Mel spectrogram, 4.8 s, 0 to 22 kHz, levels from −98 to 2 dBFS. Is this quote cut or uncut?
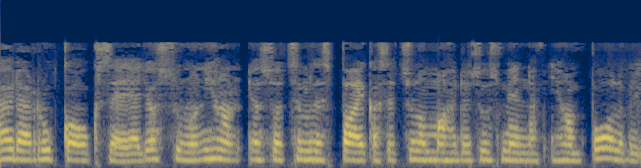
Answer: uncut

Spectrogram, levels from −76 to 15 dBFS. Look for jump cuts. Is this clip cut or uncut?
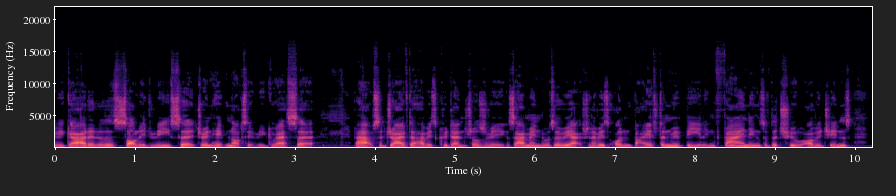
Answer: uncut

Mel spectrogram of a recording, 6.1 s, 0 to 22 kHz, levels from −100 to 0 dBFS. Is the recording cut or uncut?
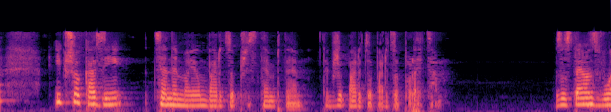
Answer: uncut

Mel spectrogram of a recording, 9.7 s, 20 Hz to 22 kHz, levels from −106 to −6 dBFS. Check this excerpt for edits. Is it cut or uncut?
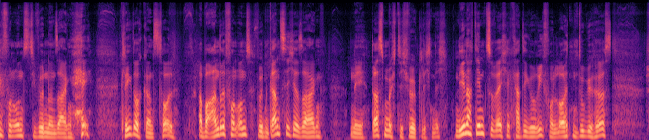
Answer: cut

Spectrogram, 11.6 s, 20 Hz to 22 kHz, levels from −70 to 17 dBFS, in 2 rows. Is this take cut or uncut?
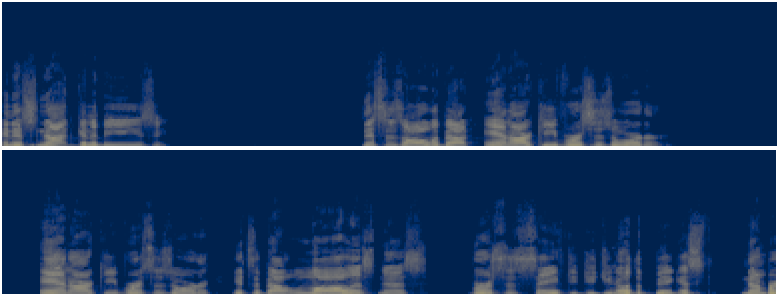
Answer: uncut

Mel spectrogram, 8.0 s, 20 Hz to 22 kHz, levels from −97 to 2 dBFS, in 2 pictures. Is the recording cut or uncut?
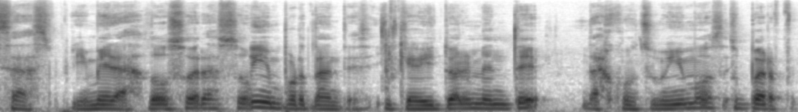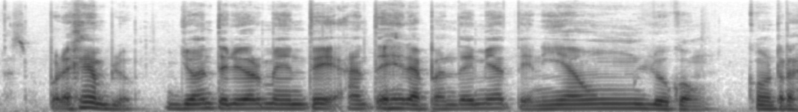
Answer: cut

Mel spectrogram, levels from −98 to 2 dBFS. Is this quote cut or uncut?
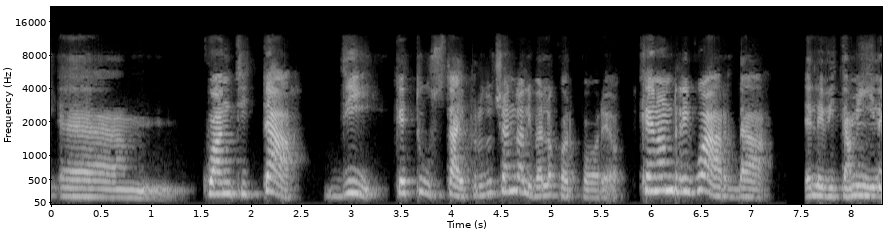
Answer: cut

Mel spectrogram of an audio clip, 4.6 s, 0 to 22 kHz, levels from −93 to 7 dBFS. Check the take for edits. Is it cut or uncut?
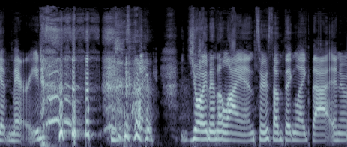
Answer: uncut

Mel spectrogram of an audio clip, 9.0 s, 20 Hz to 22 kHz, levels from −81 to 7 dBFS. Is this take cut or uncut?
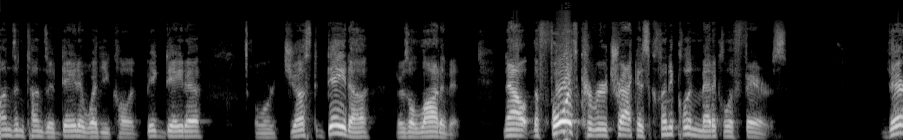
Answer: uncut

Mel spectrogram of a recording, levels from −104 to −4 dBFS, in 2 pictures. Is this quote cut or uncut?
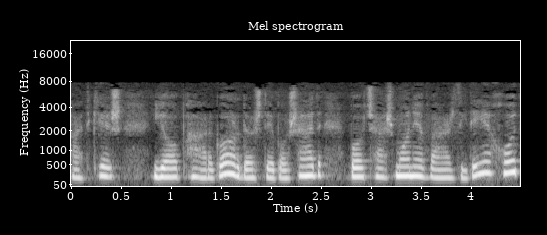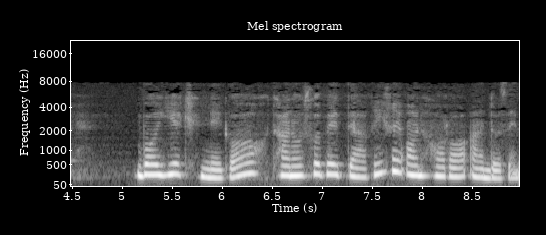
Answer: uncut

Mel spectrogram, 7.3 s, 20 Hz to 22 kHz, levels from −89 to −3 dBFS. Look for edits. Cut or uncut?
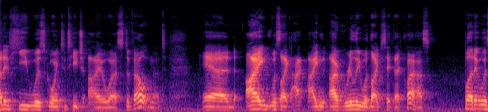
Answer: cut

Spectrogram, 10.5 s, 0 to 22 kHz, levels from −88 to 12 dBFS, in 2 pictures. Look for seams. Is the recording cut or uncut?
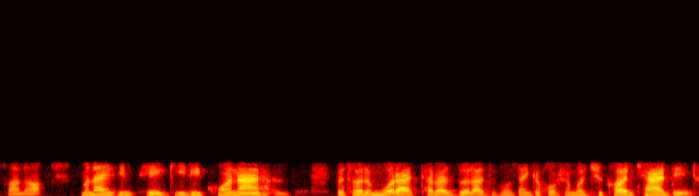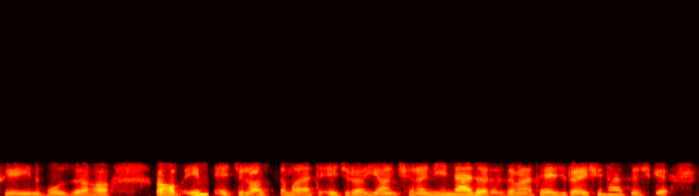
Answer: uncut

